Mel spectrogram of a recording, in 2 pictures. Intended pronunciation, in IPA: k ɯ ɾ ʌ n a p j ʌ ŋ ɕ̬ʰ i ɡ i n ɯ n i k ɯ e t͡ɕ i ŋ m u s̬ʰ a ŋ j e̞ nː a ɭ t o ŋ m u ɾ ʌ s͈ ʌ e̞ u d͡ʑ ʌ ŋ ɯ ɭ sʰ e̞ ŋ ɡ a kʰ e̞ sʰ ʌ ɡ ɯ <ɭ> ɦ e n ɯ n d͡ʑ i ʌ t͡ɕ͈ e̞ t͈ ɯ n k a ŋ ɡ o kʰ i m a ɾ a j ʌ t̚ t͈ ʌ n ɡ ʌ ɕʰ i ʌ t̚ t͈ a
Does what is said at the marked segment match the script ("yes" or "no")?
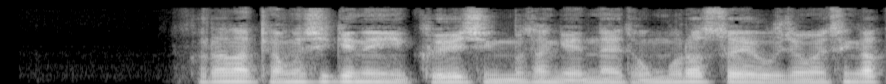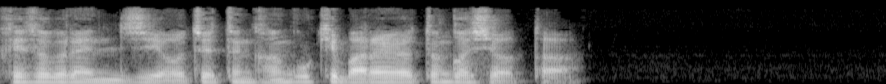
no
